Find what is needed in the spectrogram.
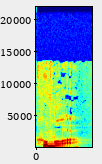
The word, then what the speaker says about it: Kulmala: So I used to play by my name, Mark Kumala. Mm-hmm. But it's spelled K-U-L-M-A-L-A, and people had a hard time saying it, mm-hmm.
